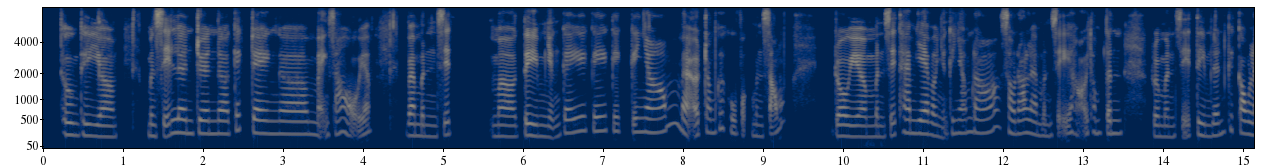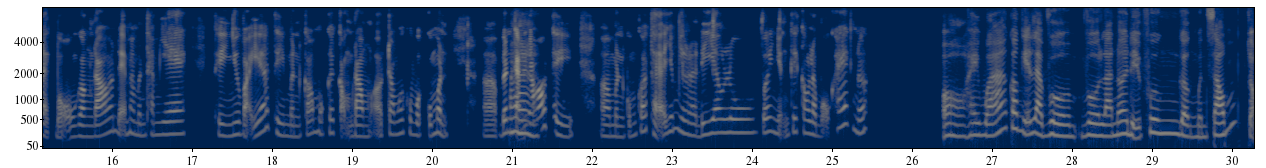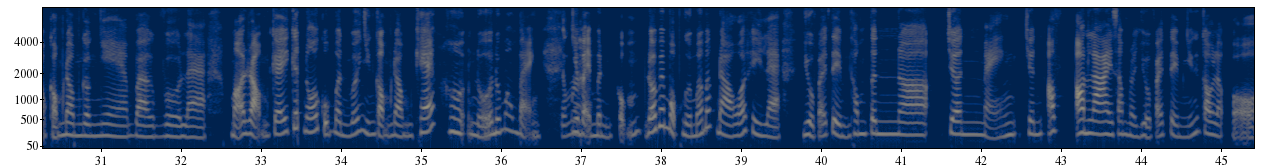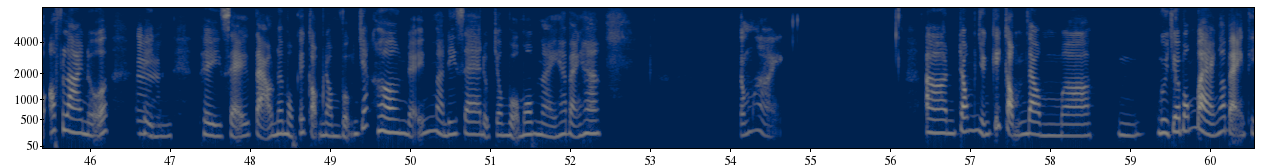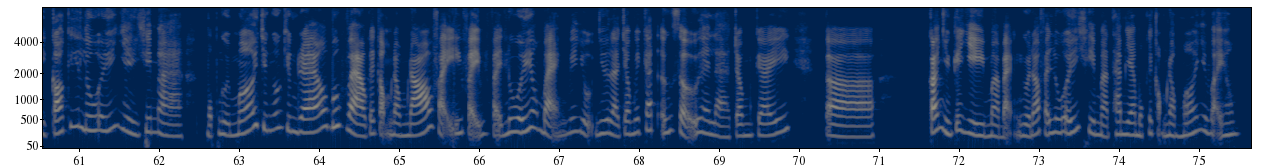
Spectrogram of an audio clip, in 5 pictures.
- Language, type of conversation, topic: Vietnamese, podcast, Bạn có mẹo nào dành cho người mới bắt đầu không?
- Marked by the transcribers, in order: other background noise; tapping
